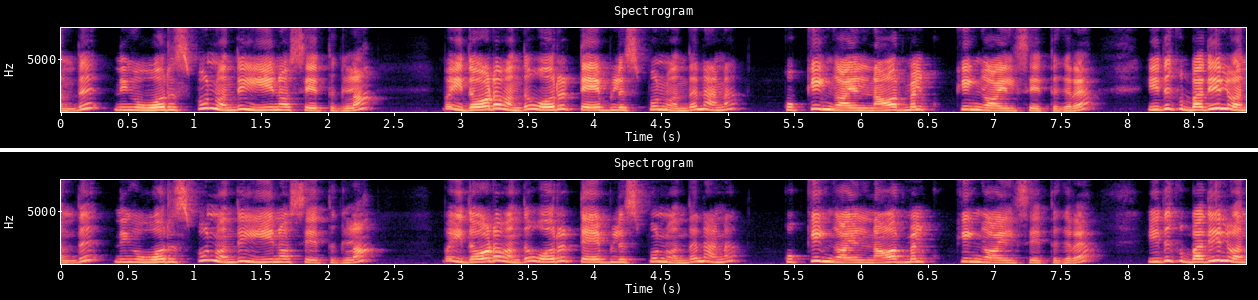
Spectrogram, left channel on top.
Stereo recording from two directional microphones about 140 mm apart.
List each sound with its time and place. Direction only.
0.0 s speech: 15° left (ahead or behind)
